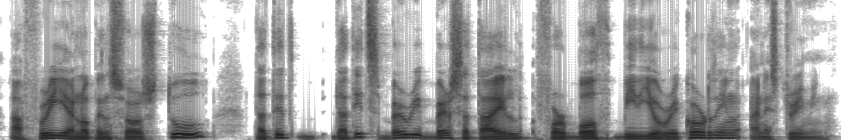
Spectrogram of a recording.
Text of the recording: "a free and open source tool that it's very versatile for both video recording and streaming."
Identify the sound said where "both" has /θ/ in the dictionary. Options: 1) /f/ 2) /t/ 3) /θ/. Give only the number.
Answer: 3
